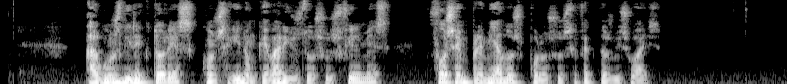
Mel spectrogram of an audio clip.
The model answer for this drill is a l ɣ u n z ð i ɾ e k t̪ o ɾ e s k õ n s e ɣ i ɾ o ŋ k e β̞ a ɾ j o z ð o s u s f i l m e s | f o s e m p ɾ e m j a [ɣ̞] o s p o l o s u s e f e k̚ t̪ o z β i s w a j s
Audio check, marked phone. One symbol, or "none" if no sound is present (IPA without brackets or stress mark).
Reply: ð̞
